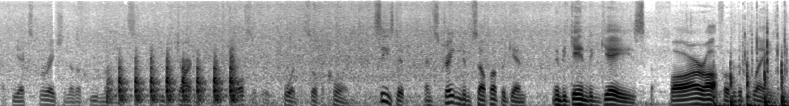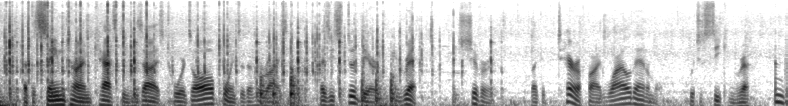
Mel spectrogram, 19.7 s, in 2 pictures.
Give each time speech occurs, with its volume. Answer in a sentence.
You can hear the speech from 0.0 to 19.6 s, getting louder then quieter.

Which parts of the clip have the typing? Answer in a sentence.
The typing can be heard from 9.2 to 16.2 s.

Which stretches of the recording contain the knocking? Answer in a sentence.
You can hear the knocking from 1.4 to 3.1 s, from 8.9 to 10.1 s, from 13.1 to 13.8 s and from 14.4 to 14.9 s.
